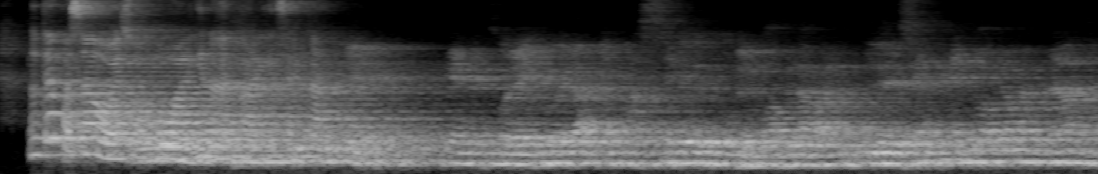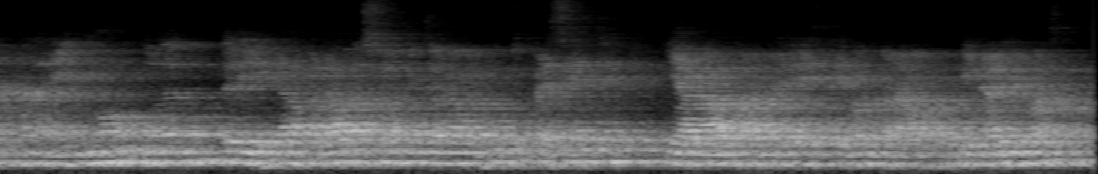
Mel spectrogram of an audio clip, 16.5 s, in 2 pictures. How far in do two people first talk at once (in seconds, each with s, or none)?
1.0 s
